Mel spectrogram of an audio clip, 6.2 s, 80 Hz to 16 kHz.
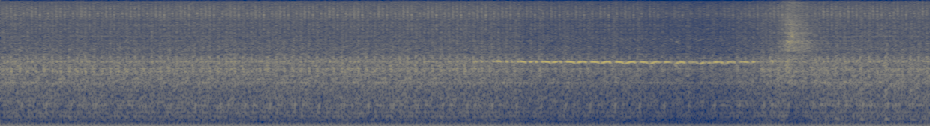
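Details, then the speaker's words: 2014 Maserati Ghibli SQ4 at idle: thin high howl starting a couple of seconds after startup; goes away when the dipstick is pulled and returns when it is replaced. Fixed by replacing the oil vapor recirculation system (blow-by breather pipe assembly). "So note, it doesn't start making the noise right away. Only after the engine's been running for, say, a couple seconds. Pulling the dipstick to it. When I pull the dipstick, the sound goes away."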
